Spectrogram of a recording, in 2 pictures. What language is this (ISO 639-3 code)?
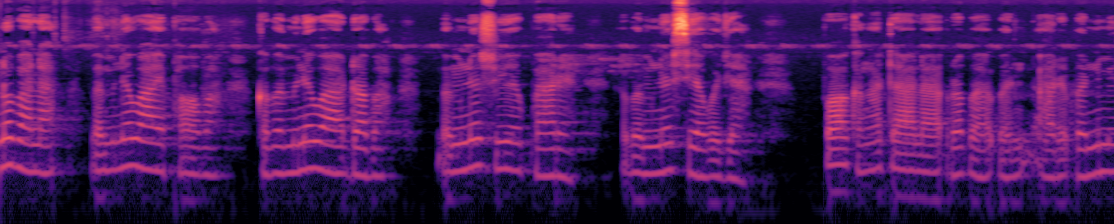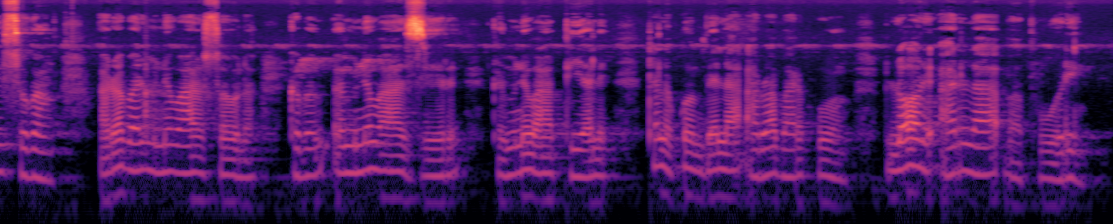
dga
